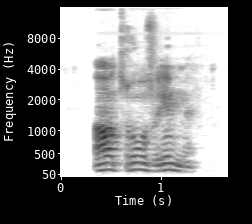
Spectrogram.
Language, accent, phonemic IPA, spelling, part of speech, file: French, Canada, /ɑ̃.tʁu.vʁim/, entrouvrîmes, verb, LL-Q150 (fra)-entrouvrîmes.wav
- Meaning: first-person plural past historic of entrouvrir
